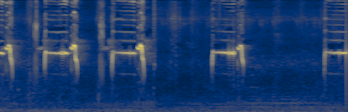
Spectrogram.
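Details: Red-headed prinia call used as a lure in Indonesia to make other prinias respond: rapid run of harsh, nasal, level buzzes that drop sharply at each end, then spaced repeats after a pause, over faint low hum.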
